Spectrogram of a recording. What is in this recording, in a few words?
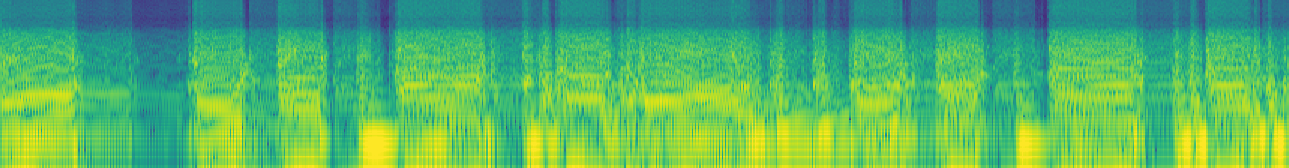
Guitar Riff Gm C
